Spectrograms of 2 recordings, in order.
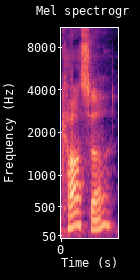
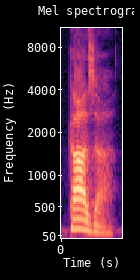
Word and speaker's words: casa: note here is that when the letter s is between vowels it can be pronounced as a voiceless consonant so the standard pronunciation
